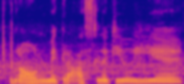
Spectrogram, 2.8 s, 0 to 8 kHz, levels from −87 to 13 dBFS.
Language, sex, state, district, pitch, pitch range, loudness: Hindi, female, Madhya Pradesh, Dhar, 225 Hz, 205-235 Hz, -15 LUFS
